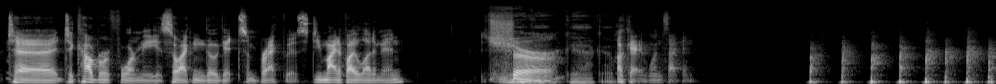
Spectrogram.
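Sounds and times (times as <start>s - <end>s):
speech: 0.1s - 4.1s, 4.8s - 7.0s, 8.1s - 9.4s
knocking on a door: 8.1s - 9.9s.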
